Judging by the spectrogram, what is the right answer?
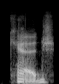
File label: "kedge", American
